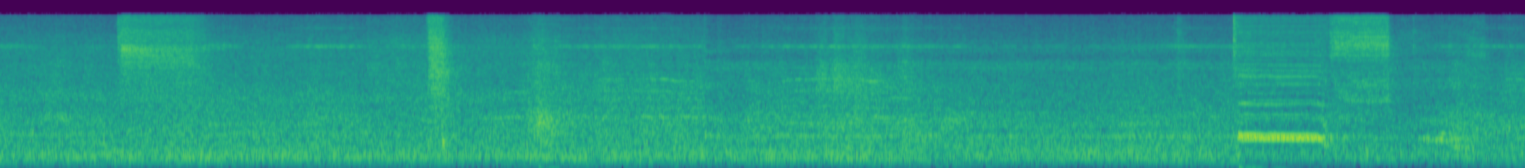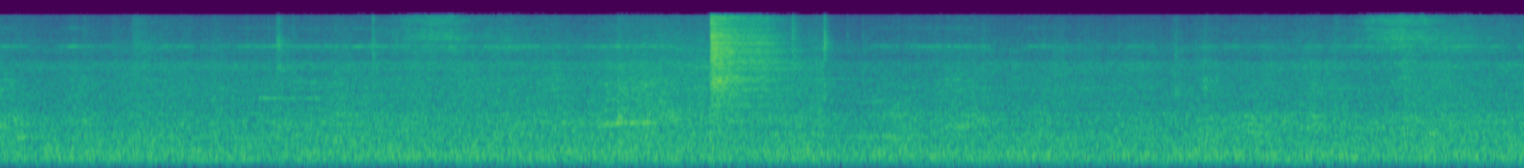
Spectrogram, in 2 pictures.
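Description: Car assembly-line machinery: a steady industrial din from robots and conveyors, with a few sharp clanks. A louder buzz lasts about a second midway.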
